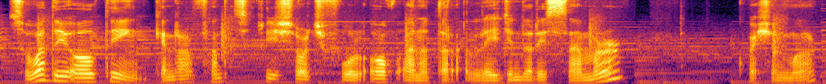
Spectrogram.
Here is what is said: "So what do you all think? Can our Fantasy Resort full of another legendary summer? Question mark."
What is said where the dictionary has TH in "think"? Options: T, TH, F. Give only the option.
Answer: T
